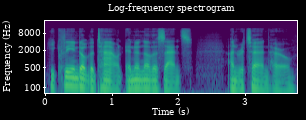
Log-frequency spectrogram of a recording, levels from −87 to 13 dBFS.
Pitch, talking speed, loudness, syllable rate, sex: 90 Hz, 175 wpm, -21 LUFS, 4.5 syllables/s, male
